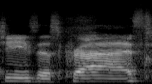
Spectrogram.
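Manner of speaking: very slow, loud, exasperated groan.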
